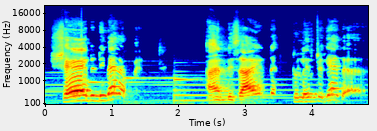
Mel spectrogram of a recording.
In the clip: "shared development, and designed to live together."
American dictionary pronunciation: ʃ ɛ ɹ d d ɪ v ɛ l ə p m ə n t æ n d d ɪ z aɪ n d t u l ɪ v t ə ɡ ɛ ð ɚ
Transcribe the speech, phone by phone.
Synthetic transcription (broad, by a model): ʃ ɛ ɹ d d ɪ v ɛ l ə p m ə n t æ n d d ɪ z aɪ d t u l ɪ v t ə ɡ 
